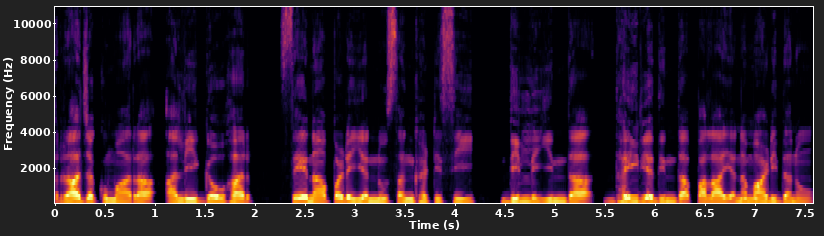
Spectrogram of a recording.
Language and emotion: Kannada, neutral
